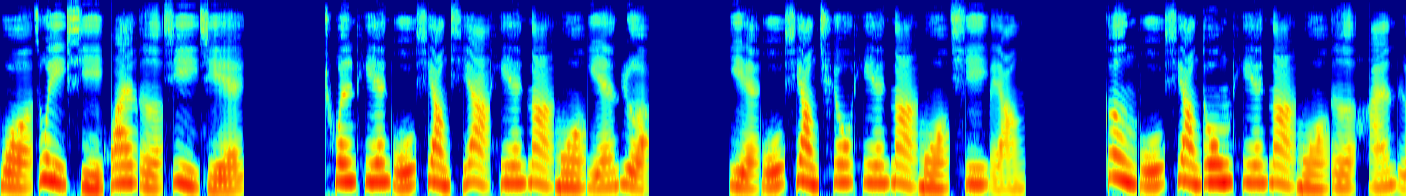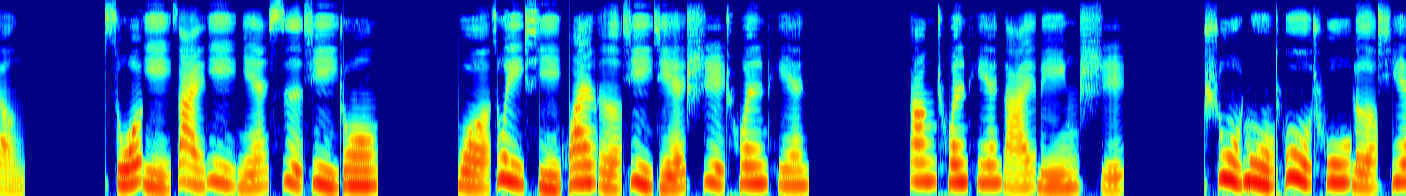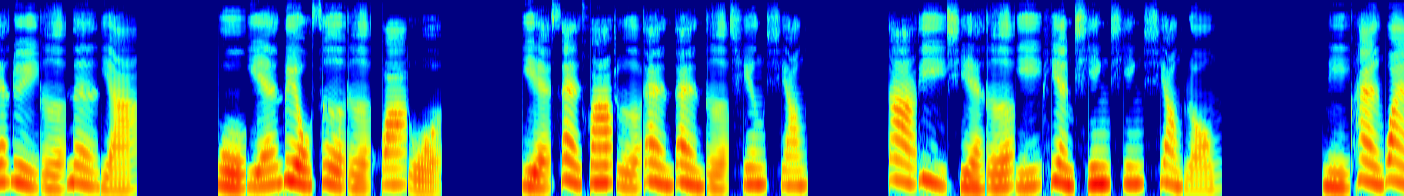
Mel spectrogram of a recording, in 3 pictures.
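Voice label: Synthetic Speech, Mandarin singing voice synthesis, Using linear time mapping and PSOLA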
